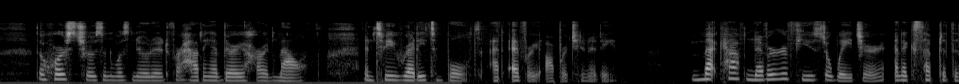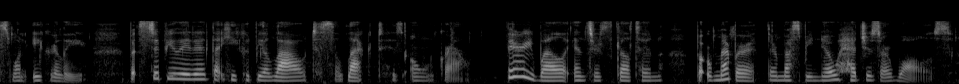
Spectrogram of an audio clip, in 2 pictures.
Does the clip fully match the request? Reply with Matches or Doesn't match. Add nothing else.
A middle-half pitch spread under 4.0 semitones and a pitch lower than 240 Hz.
Matches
